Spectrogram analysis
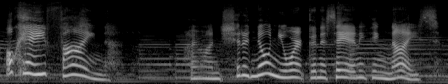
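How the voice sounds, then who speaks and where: A woman voicing a small, childlike fairy companion in a video game, chatty and loyal, with a squeaky, expressive delivery. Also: normal speed. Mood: sulky. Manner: speaks of self in third person, expressive, childish. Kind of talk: video game character acting. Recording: background music under the voice.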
